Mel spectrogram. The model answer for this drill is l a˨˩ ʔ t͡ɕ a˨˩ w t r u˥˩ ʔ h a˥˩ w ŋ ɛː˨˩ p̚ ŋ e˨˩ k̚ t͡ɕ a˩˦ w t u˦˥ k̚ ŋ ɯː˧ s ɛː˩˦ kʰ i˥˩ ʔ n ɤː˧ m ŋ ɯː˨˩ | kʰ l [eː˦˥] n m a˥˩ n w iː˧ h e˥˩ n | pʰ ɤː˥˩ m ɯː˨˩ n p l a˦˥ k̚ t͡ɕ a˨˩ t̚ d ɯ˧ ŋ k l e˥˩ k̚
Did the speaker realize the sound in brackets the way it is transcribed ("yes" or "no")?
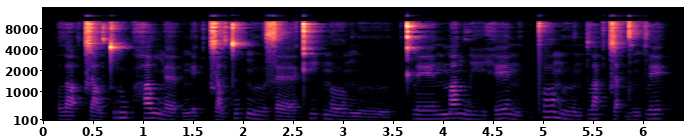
yes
